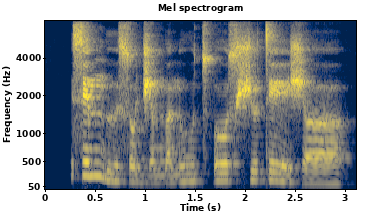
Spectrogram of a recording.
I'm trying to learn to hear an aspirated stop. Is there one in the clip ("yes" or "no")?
no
